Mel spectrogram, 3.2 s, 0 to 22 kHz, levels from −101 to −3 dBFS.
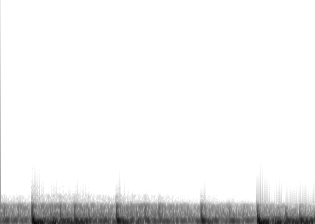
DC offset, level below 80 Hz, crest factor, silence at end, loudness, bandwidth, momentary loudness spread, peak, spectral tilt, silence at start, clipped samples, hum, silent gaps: under 0.1%; -24 dBFS; 18 dB; 0 s; -28 LUFS; 0.4 kHz; 12 LU; -4 dBFS; -18 dB/octave; 0 s; under 0.1%; none; none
